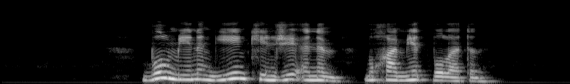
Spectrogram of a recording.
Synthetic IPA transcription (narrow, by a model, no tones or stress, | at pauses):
bʊlˠme̞nɪŋje̞ŋkʲʰe̞nʒe̞ʔɪnɪmː | ʊχɑmːe̞t̪̚bo̞lˠɑt̪ən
